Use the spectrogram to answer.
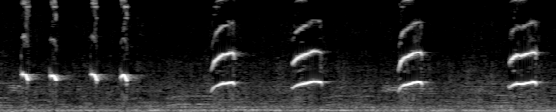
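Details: Ashy drongo, a bird said to be skilled at mimicking sounds, singing: four short high piping notes, then loud rich whistles that rise steeply, repeated roughly once a second.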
